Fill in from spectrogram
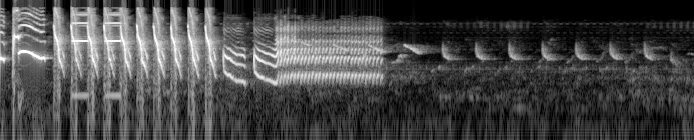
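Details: Female cardinal on her nest with eggs about to hatch sings a rapid series of loud, sharply downslurred whistled notes, then a rasping buzzy phrase, trailing into soft, evenly spaced chip notes about three per second.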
